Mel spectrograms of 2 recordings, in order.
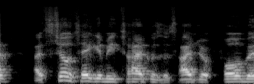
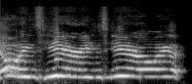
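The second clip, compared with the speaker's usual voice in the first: much higher and louder, squealing with joy; excited chickens; 4 dB louder than usual. Pretend. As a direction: hens thrilled he has arrived. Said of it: "when they see me".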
